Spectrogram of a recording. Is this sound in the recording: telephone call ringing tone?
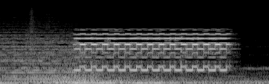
yes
